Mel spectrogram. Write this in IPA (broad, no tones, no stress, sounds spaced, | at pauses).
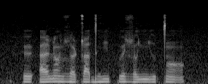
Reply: h ø ʔ a ɳ ɔ̃ ɮ ɔ ʈ ɑ dʱ i p ø ɮ ɔ ɲ ɯ t̪ ɔ̃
